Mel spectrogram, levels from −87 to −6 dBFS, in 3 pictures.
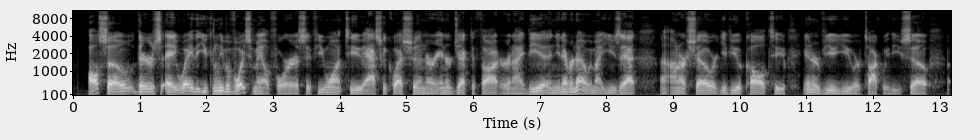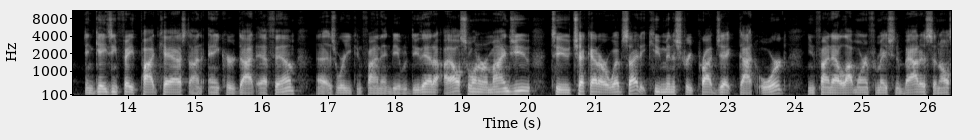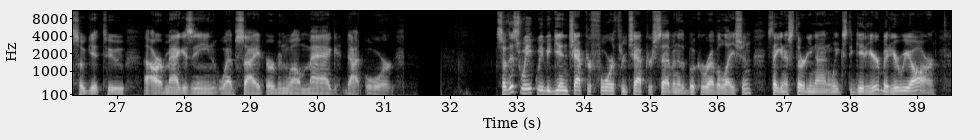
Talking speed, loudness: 190 wpm, -28 LUFS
